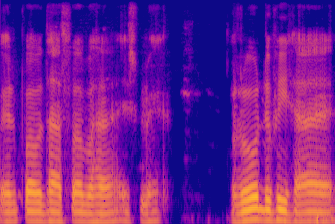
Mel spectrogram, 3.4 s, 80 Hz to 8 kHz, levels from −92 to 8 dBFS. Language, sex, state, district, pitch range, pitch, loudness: Hindi, male, Bihar, Muzaffarpur, 120-135 Hz, 120 Hz, -16 LUFS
